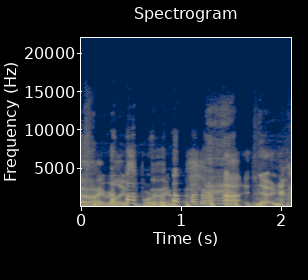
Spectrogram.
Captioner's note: laughter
